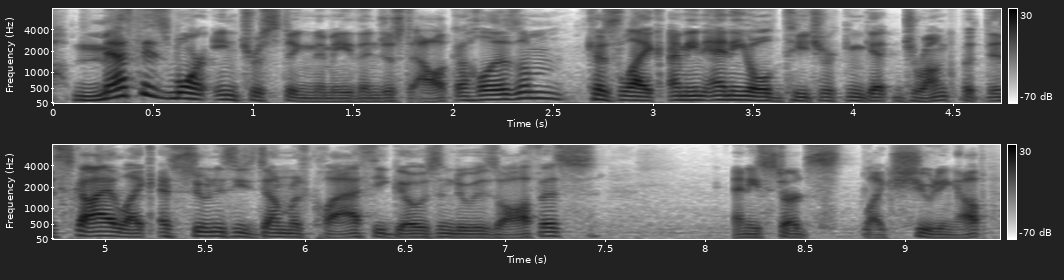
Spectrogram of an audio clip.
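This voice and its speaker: Low-pitched, lively male streamer. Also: a little fast. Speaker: streamer and roleplay player. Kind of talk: casual live chat while building a game character.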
